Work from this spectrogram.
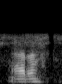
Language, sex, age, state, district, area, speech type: Santali, male, 18-30, Jharkhand, East Singhbhum, rural, conversation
